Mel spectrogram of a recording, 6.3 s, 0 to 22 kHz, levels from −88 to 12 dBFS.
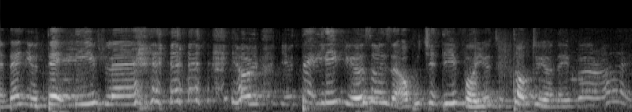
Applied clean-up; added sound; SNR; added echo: neural separator model SepFormer DNS4.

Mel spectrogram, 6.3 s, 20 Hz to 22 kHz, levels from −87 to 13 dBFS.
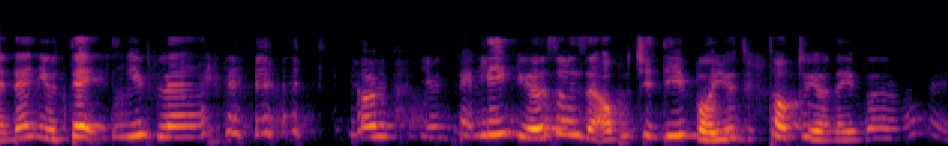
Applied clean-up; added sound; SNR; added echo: neural mask model DeepFilterNet 3.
